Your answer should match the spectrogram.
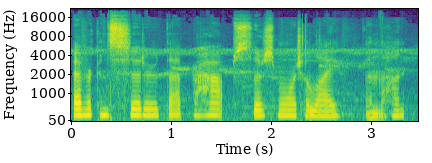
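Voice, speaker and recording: Casting: woman as an immortal vampire princess for ASMR roleplay, teasing and possessive, creaky voice over noticeable insect-like night ambience. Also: medium pitch, little pitch movement, a little mellow, a little hiss or hum, natural voice. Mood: calm, probing. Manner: slow, deliberate, teasing and possessive.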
